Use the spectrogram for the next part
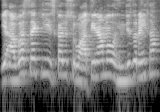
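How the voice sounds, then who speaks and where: A man's voice: high voice, fast talker. A man teaching an online lesson in a conversational way, asking questions and answering them himself, often checking in with his listeners. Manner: conversational, repeats points with "ठीक है". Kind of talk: online lecture.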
